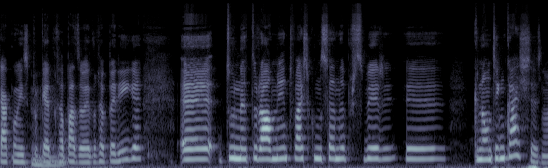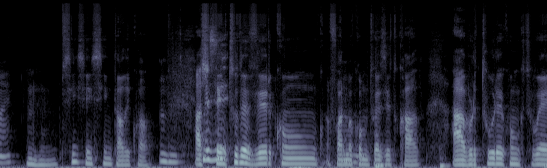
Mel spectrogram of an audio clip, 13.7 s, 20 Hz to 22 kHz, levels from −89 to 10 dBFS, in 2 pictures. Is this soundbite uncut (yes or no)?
no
